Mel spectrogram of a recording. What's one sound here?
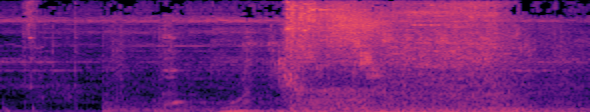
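A massive metal door rumbles and grinds open.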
